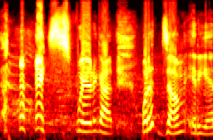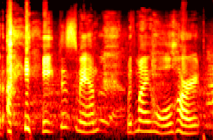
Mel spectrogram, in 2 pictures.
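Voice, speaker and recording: With crowd noise behind her, a woman talks at a fairly slow pace in an animated tone with a high pitch. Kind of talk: casual banter, mic'd-up event chat. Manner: animated, laughing.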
